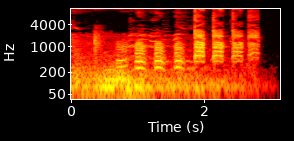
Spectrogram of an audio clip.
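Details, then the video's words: A talking Javan myna, which utters Indonesian phrases like "Bikin kopi" and "Asalamualaikum" nearby, gives about eight harsh, nasal, speech-like syllables in roughly three seconds, the last four louder and hoarser. "jalak kebo ngomong"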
